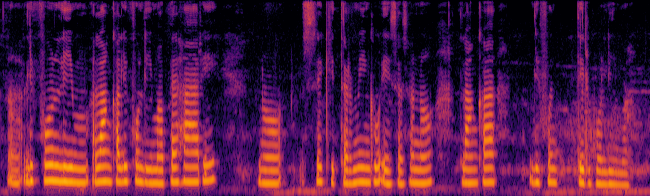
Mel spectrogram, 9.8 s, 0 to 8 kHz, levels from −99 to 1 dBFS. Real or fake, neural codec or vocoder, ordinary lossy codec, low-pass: real; none; none; none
